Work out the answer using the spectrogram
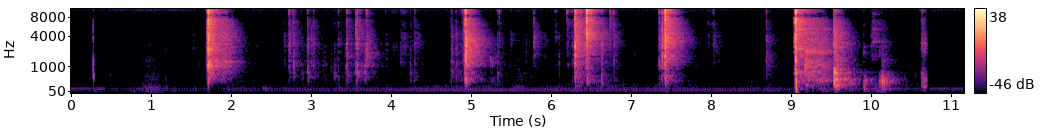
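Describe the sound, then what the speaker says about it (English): A Nerf Rival Knockout foam-ball blaster handled and fired, a series of sharp snapping shots and mechanical clacks spaced a second or two apart, close and distinct over a low hum. "this Rival blaster does shoot pretty hard"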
